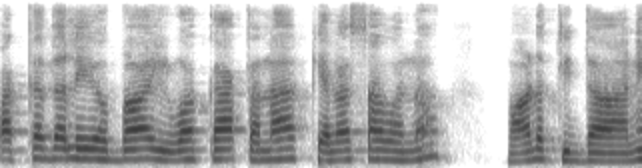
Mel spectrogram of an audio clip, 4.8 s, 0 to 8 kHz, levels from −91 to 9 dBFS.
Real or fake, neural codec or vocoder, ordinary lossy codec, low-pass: fake; codec, 44.1 kHz, 2.6 kbps, DAC; none; 7.2 kHz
